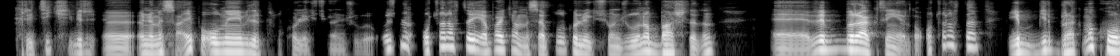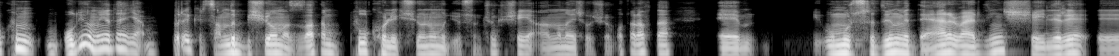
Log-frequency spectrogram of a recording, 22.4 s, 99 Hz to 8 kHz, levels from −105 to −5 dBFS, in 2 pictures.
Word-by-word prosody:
kritik 95 Hz, -, -11 dB
bir, 120 Hz, +1 st, -8 dB
eee, 95 Hz, -, -11 dB, 0.3 s
öneme 120 Hz, +2 st, 0 dB
sahip 140 Hz, +7 st, -2 dB
olmayabilir 135 Hz, -4 st, +3 dB
pul -, -, -32 dB
koleksiyonculuğu. 80 Hz, -3 st, -17 dB
O 165 Hz, -, -8 dB
yüzden 210 Hz, +5 st, -5 dB
o 145 Hz, -, -1 dB
tarafta 205 Hz, +2 st, +2 dB
yaparken 155 Hz, -1 st, +1 dB
mesela 105 Hz, 0 st, -2 dB
pul 150 Hz, -1 st, -11 dB
koleksiyonculuğuna 115 Hz, 0 st, -2 dB
başladın, 125 Hz, +2 st, -1 dB, 0.6 s
eee, 85 Hz, +1 st, -5 dB
ve 165 Hz, +1 st, +4 dB
bıraktın 150 Hz, -8 st, +9 dB
yarıda. 85 Hz, -6 st, -7 dB
O 155 Hz, -, -8 dB
tarafta 220 Hz, -4 st, -4 dB, 0.3 s
ya 120 Hz, -1 st, +1 dB
bir 155 Hz, 0 st, -3 dB
bırakma 135 Hz, +10 st, 0 dB
korkun 160 Hz, -2 st, +4 dB
o 115 Hz, -1 st, -12 dB
oluyor 245 Hz, -, +4 dB
mu 165 Hz, -, +2 dB
ya 175 Hz, -1 st, +2 dB
da 180 Hz, -, +1 dB
ya 140 Hz, -6 st, -5 dB, 0.3 s
bırakırsam 120 Hz, -8 st, -3 dB
da 125 Hz, -5 st, +3 dB
bir 110 Hz, -, -7 dB
şey 130 Hz, -, +2 dB
olmaz. 115 Hz, -8 st, +1 dB
Zaten 115 Hz, +3 st, -1 dB
pul 140 Hz, -1 st, -1 dB
koleksiyonu 110 Hz, -1 st, -3 dB
mu 100 Hz, -5 st, -6 dB
diyorsun? 65 Hz, -1 st, -9 dB
Çünkü 120 Hz, 0 st, -15 dB
şeyi 115 Hz, -2 st, -6 dB
anlamaya 95 Hz, +2 st, -7 dB
çalışıyorum. 95 Hz, -, -18 dB
O -, -, -15 dB
tarafta, 125 Hz, -2 st, -3 dB, 0.5 s
emm, 90 Hz, -1 st, -2 dB, 0.6 s
eee, -, -, -24 dB
umursadığın 115 Hz, +2 st, +3 dB
ve 110 Hz, -5 st, 0 dB
değer 120 Hz, +9 st, +3 dB
verdiğin 110 Hz, +6 st, +1 dB
şeyleri, 105 Hz, +1 st, -1 dB
eee, 90 Hz, -, -11 dB
125 Hz, 155 wpm, -23 LUFS, 105-150 Hz, 0.6 s, bıraktın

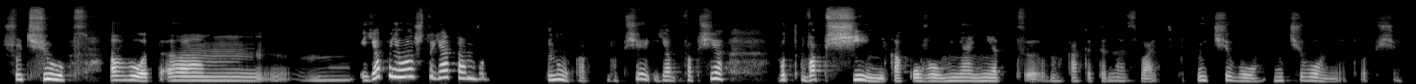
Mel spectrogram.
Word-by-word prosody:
шучу. 230 Hz, -1 st, +3 dB, 0.4 s
А 200 Hz, -, +5 dB
вот, 195 Hz, -5 st, +4 dB
ам, 185 Hz, 0 st, +3 dB, 0.4 s
м, 195 Hz, -3 st, -11 dB
я 185 Hz, -, +4 dB
поняла, 365 Hz, -1 st, +6 dB
что 355 Hz, 0 st, -5 dB
я 315 Hz, +3 st, +6 dB
там 280 Hz, -2 st, +3 dB
вот, 255 Hz, -1 st, -9 dB, 0.6 s
ну, 215 Hz, 0 st, +1 dB
как -, -, -13 dB, 0.2 s
вообще, 210 Hz, +5 st, -4 dB
я 195 Hz, -1 st, -3 dB
вообще, 240 Hz, +7 st, 0 dB, 0.5 s
вот -, -, -3 dB
вообще 215 Hz, +1 st, +4 dB
никакого 150 Hz, +1 st, -2 dB
у 150 Hz, -, 0 dB
меня 165 Hz, +1 st, -2 dB
нет, 155 Hz, 0 st, -3 dB, 0.2 s
э, -, -, -4 dB, 0.3 s
как 155 Hz, -, -10 dB
это 145 Hz, -, -10 dB
назвать, 165 Hz, -3 st, -9 dB, 0.4 s
ничего 175 Hz, -5 st, -5 dB
ничего 175 Hz, -2 st, -6 dB
нет 135 Hz, -1 st, -14 dB
вообще. 175 Hz, -, -15 dB
185 Hz, 125 wpm, -19 LUFS, 165-220 Hz, 0.6 s, поняла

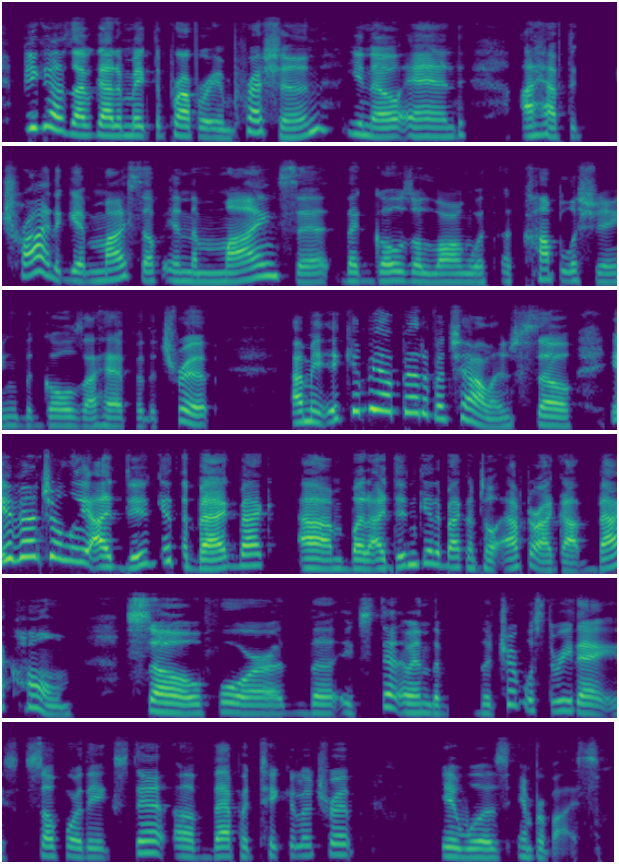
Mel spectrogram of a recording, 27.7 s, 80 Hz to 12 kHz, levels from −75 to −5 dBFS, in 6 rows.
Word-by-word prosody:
because 335 Hz, -6 st, +3 dB
I've 200 Hz, -1 st, +5 dB
gotta 195 Hz, -1 st, +5 dB
make 195 Hz, -1 st, 0 dB
the -, -, -8 dB
proper 185 Hz, -4 st, +2 dB
impression, 185 Hz, -, -1 dB
you 220 Hz, -3 st, -3 dB
know, 175 Hz, -2 st, +2 dB
and 180 Hz, +1 st, 0 dB, 0.4 s
I -, -, +4 dB
have -, -, -1 dB
to -, -, -10 dB
g -, -, -29 dB, 0.2 s
try 350 Hz, -5 st, +3 dB
to -, -, -3 dB
get 175 Hz, -2 st, -1 dB
myself 185 Hz, 0 st, 0 dB
in 175 Hz, -2 st, -5 dB
the 160 Hz, -, -4 dB
mindset 160 Hz, +1 st, 0 dB
that 170 Hz, -1 st, -5 dB
goes 170 Hz, 0 st, -2 dB
along 155 Hz, -1 st, -3 dB
with 150 Hz, +1 st, -8 dB
accomplishing 165 Hz, -3 st, -4 dB
the 160 Hz, -, -10 dB
goals 160 Hz, -1 st, -5 dB
I 145 Hz, 0 st, 0 dB
had 155 Hz, -2 st, 0 dB
for 150 Hz, -, -10 dB
the 145 Hz, 0 st, -15 dB
trip. 185 Hz, -8 st, +1 dB, 0.6 s
I 210 Hz, -, +6 dB
mean, 225 Hz, -3 st, 0 dB
it 235 Hz, +5 st, -1 dB
can 445 Hz, 0 st, 0 dB
be -, -, +6 dB
a 430 Hz, -1 st, -3 dB
bit 405 Hz, -1 st, +3 dB
of 370 Hz, -, -5 dB
a 285 Hz, -, 0 dB
challenge, 160 Hz, -, +1 dB
so, 165 Hz, -3 st, +1 dB, 0.3 s
eventually, 375 Hz, -6 st, +4 dB
I 210 Hz, -, +8 dB
did 210 Hz, +7 st, -1 dB
get 315 Hz, -2 st, -3 dB
the 220 Hz, -, -2 dB
bag 180 Hz, +4 st, +6 dB
back, 230 Hz, 0 st, +4 dB, 0.3 s
um, 175 Hz, -2 st, +5 dB
but 175 Hz, -2 st, +3 dB
I 175 Hz, -, +4 dB
didn't 210 Hz, +7 st, -3 dB
get 275 Hz, -1 st, -3 dB
it 245 Hz, -, -2 dB
back 200 Hz, -1 st, +1 dB
until 175 Hz, -4 st, -3 dB
after 185 Hz, +4 st, 0 dB
I 150 Hz, 0 st, +3 dB
got 145 Hz, 0 st, -1 dB
back 190 Hz, +7 st, +3 dB
home, 155 Hz, -, -3 dB, 0.4 s
so, 175 Hz, -5 st, +4 dB
for 165 Hz, -4 st, -2 dB, 0.2 s
the 165 Hz, -1 st, -3 dB
extent 180 Hz, -, -2 dB
and 175 Hz, -2 st, 0 dB
the 155 Hz, -, -4 dB, 0.2 s
the 165 Hz, -1 st, -8 dB
trip 325 Hz, -1 st, -5 dB
was 210 Hz, -1 st, -5 dB
3 205 Hz, +1 st, -3 dB
days, 165 Hz, -4 st, +1 dB
so, 185 Hz, -2 st, -2 dB
for 180 Hz, -2 st, -4 dB
the 170 Hz, -1 st, -3 dB
extent 240 Hz, +9 st, -2 dB
of 170 Hz, -3 st, -5 dB
that 180 Hz, +1 st, +1 dB
particular 190 Hz, +2 st, -6 dB
trip, 215 Hz, +3 st, -3 dB, 0.6 s
it 180 Hz, -2 st, 0 dB
was 160 Hz, -1 st, -3 dB
improvise. 165 Hz, -6 st, -8 dB
180 Hz, 185 wpm, -25 LUFS, 165-215 Hz, 0.6 s, I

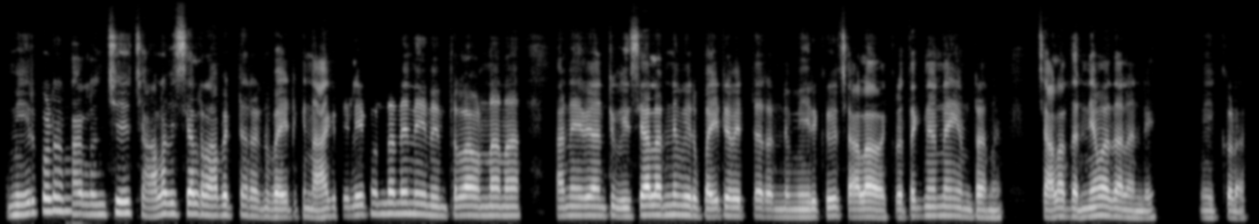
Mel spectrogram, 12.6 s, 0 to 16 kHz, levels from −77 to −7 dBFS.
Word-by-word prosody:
మీరు 165 Hz, +4 st, 0 dB
కూడా 215 Hz, +1 st, +3 dB
నా 170 Hz, -, -1 dB
నుంచి 165 Hz, +4 st, 0 dB, 0.2 s
చాలా 135 Hz, +3 st, 0 dB
విషయాలు 170 Hz, 0 st, +3 dB
రాబెట్టారండి, 150 Hz, -3 st, -1 dB
బయటికి 125 Hz, +1 st, -1 dB
నాకు 125 Hz, +4 st, +1 dB
తెలియకుండానే 175 Hz, +4 st, 0 dB
నేను 165 Hz, -2 st, 0 dB
ఇంతలా 145 Hz, +2 st, +1 dB
ఉన్నానా 145 Hz, 0 st, +1 dB, 0.5 s
అనే 150 Hz, +2 st, -1 dB
వంటి 145 Hz, 0 st, 0 dB
విషయాలన్నీ 155 Hz, +3 st, +4 dB
మీరు 145 Hz, -2 st, +1 dB
బయట 130 Hz, +1 st, +1 dB
పెట్టారండి. 125 Hz, -3 st, -3 dB
మీరుకు 125 Hz, +3 st, -1 dB
చాలా 125 Hz, +1 st, +4 dB, 0.2 s
కృతజ్ఞుడునై 145 Hz, +3 st, -2 dB
ఉంటాను. 115 Hz, -1 st, -2 dB, 0.5 s
చాలా 135 Hz, +4 st, +2 dB
ధన్యవాదాలండి 125 Hz, -4 st, 0 dB, 0.5 s
మీకు 110 Hz, 0 st, -9 dB
కూడా. -, -, -3 dB
145 Hz, 130 wpm, -23 LUFS, 125-155 Hz, 0.5 s, విషయాలన్నీ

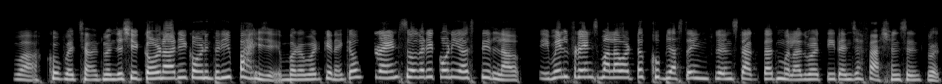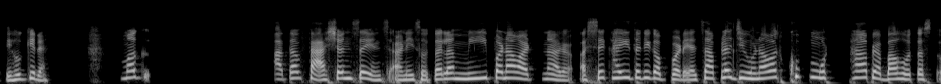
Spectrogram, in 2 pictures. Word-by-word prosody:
वाह! 215 Hz, -4 st, -2 dB
खूपचं 250 Hz, -5 st, +1 dB
छान. 215 Hz, -3 st, 0 dB
म्हणजे 235 Hz, +2 st, +3 dB
शिकवणारी 285 Hz, +3 st, +4 dB
कोणीतरी 300 Hz, +1 st, +3 dB
पाहिजे 275 Hz, -, +1 dB
बरोबर 225 Hz, +2 st, +1 dB
की 280 Hz, -, +3 dB
नाही? 225 Hz, -2 st, -3 dB
किंवा 320 Hz, +6 st, +1 dB
फ्रेंड्स 315 Hz, +3 st, +2 dB
वगैरे 335 Hz, +1 st, +2 dB
कोणी 335 Hz, -1 st, +1 dB
असतील 310 Hz, -1 st, -2 dB
ना, 205 Hz, -2 st, +2 dB, 0.2 s
फिमेल 300 Hz, +6 st, 0 dB
फ्रेंड 335 Hz, -1 st, +2 dB
मला 320 Hz, -1 st, +3 dB
वाटतं 315 Hz, +2 st, +1 dB
खूप 340 Hz, -5 st, -1 dB
जास्त 280 Hz, 0 st, 0 dB
इन्फ्लुअन्स 270 Hz, -3 st, -1 dB
टाकतात 255 Hz, +1 st, 0 dB
मुलांवरती 235 Hz, +2 st, -1 dB
त्यांच्या 240 Hz, +2 st, 0 dB
फॅशन 225 Hz, +3 st, 0 dB
सेन्सवरती, 200 Hz, -3 st, -3 dB
हो 225 Hz, -, +1 dB
की 280 Hz, -, +1 dB
नाही? 195 Hz, -4 st, -3 dB, 0.8 s
मग 315 Hz, 0 st, -2 dB, 1.3 s
आता 280 Hz, +5 st, -2 dB
फॅशन 280 Hz, +6 st, +2 dB
सेन्स 255 Hz, -8 st, -1 dB
आणि 210 Hz, +1 st, 0 dB
स्वतःला 235 Hz, +4 st, 0 dB
मी 265 Hz, +3 st, +2 dB
पणा 295 Hz, -1 st, +3 dB
वाटणारं, 240 Hz, -6 st, -2 dB
असे 300 Hz, +8 st, -2 dB
काहीतरी 305 Hz, 0 st, 0 dB
कपडे 235 Hz, -6 st, 0 dB
याचा 215 Hz, +7 st, 0 dB
आपल्या 315 Hz, +4 st, +1 dB
जीवनावर 285 Hz, +2 st, +2 dB
खूप 360 Hz, -2 st, -2 dB
मोठा 310 Hz, 0 st, -2 dB
प्रभाव 250 Hz, -4 st, +1 dB
होत 235 Hz, 0 st, -2 dB
असतो. 235 Hz, -, -5 dB
270 Hz, 165 wpm, -22 LUFS, 230-305 Hz, 1.3 s, शिकवणारी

